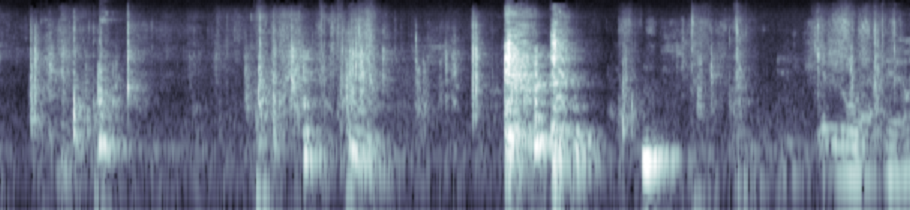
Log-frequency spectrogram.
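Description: A person coughs repeatedly during a council meeting. Several hacking bursts come close together, some loud and rough, with faint voices murmuring around them.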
